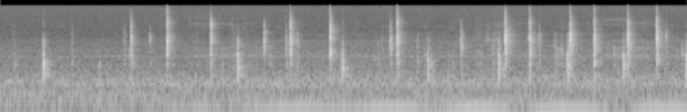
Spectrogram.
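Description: Long acrylic nails tap and scratch the crinkly surface of a Neogen Super Hydra Aqua Capsule Mask, a flat, thin plastic/foil sachet holding a sheet mask, held in both hands. About two dozen sharp, bright clicking taps ring out separately over a steady low hum, each dying away almost at once.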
